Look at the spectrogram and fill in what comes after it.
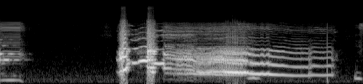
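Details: Mildred, a pet Boxer, whining and crying at the sight of other dogs on a car drive; a long harmonic whine slides down in pitch for about two seconds after two sharp clicks, with a person asking about the dog around it.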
